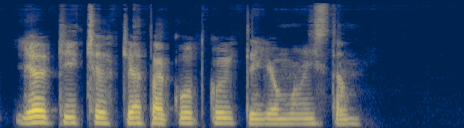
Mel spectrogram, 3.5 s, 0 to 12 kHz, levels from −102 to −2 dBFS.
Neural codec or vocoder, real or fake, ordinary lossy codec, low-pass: codec, 32 kHz, 1.9 kbps, SNAC; fake; AAC, 32 kbps; 10.8 kHz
